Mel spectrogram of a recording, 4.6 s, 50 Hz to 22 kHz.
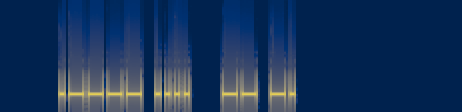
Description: Morse code, heard as a keyed tone, about 25 wpm, 700 Hz. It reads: 1H MN
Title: Winter Field Day Exchanges Encore 25wpm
